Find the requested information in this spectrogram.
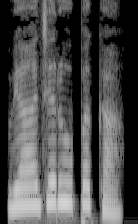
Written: ವ್ಯಾಜರೂಪಕ

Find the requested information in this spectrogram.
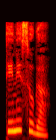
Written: ತನಿಸೊಕ್ಕು

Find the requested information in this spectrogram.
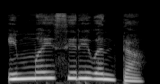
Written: ಇಮ್ಮೈಸಿರಿವಂತ

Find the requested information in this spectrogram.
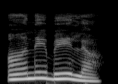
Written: ಆನೆಬೇಲ

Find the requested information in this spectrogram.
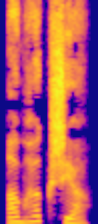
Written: ಅಭಕ್ಷ್ಯ

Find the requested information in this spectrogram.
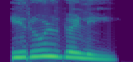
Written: ಇರುಳುಗಳ್ಳ

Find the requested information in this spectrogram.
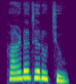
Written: ಕಾಡಜರುಚು

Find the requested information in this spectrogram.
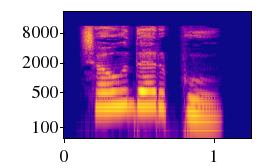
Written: ಚೌದರ್ಪು

